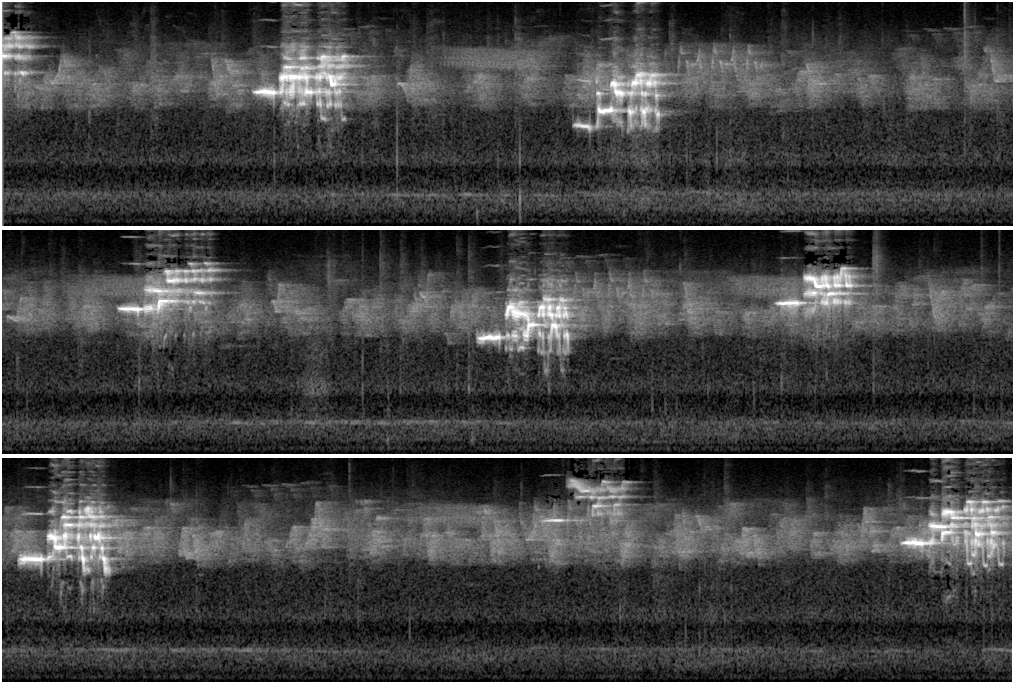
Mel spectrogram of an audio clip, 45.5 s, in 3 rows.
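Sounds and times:
hermit thrush fluty whistled song: 0.0s - 0.9s, 3.8s - 5.3s, 8.5s - 10.2s, 16.9s - 18.6s, 22.2s - 25.0s, 26.7s - 28.1s, 30.4s - 32.2s, 37.6s - 39.9s, 43.2s - 45.4s
faint other birds: 0.0s - 45.4s.

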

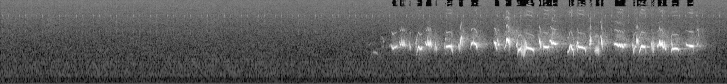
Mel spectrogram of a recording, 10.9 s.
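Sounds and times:
sage thrasher song: 5.6s - 10.6s.

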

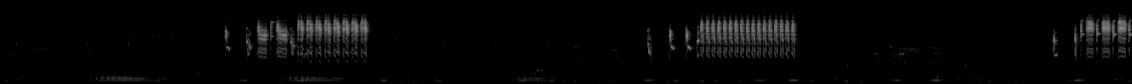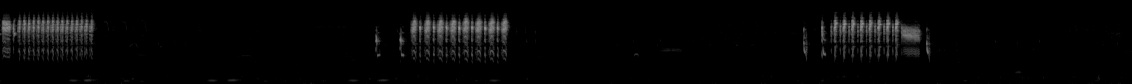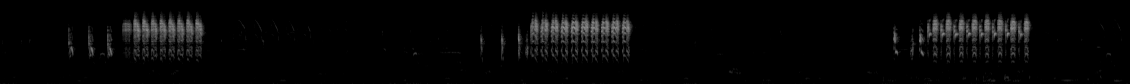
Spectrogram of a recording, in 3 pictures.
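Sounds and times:
Marsh Wren ticks and chatter: 0.0s - 33.9s
Marsh Wren rattling reeling song: 2.4s - 3.7s, 6.6s - 8.0s, 10.5s - 12.3s, 15.3s - 16.4s, 19.4s - 20.6s, 23.3s - 24.7s, 27.5s - 29.0s, 30.8s - 33.0s.

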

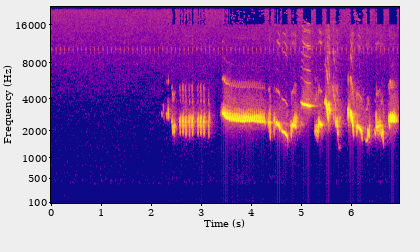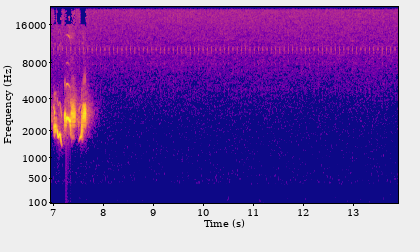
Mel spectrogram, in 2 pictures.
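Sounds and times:
Sage thrasher singing: 2.2s - 7.8s.

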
